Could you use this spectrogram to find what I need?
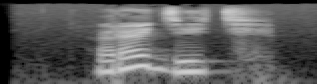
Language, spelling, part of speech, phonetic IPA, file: Russian, родить, verb, [rɐˈdʲitʲ], Ru-родить.ogg
- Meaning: 1. to give birth 2. to give rise to 3. to bear, to yield (of land)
